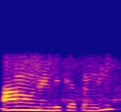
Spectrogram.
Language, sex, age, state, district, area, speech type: Telugu, female, 60+, Andhra Pradesh, Kakinada, rural, conversation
